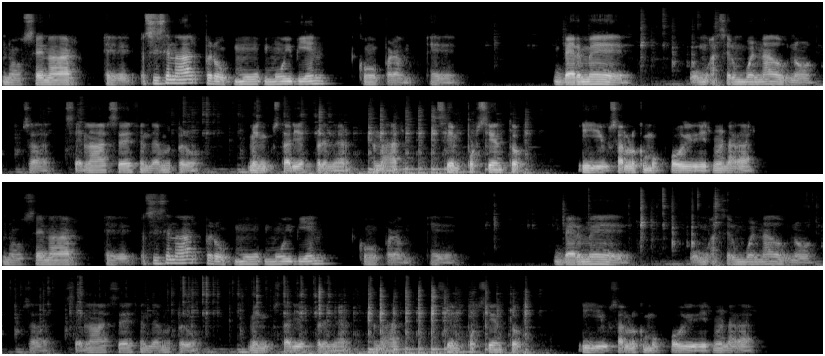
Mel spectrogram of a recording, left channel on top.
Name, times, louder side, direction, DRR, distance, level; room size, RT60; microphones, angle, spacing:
voice 1, 0.0-3.3 3.6-4.6 5.5-6.3 6.9-8.2 8.4-10.2 10.7-12.3 12.7-13.5 14.0-15.7, left 5 dB, 60° left, 0.4 m, -22 dB
sound 1, 4.8-5.0 5.3-5.4 5.6-13.8, right 2 dB, 30° right, 0.8 m, -34 dB
4.7 x 3.2 x 3.1 m
head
